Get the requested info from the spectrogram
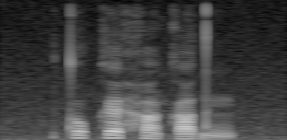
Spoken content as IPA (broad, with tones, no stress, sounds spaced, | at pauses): t o˦ k ɛ˦ h ã˦˨ k a˧ d ĩ˨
